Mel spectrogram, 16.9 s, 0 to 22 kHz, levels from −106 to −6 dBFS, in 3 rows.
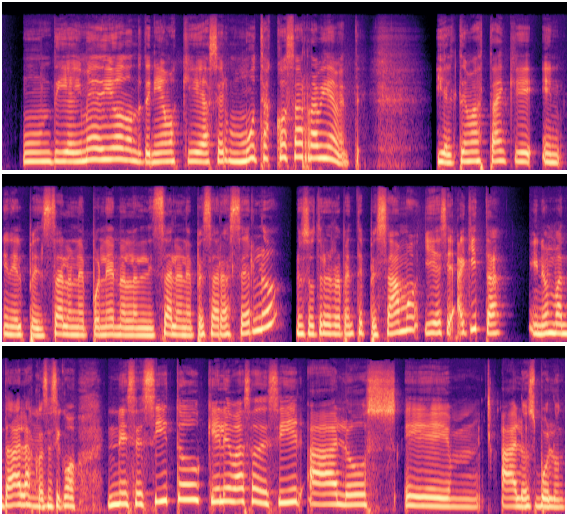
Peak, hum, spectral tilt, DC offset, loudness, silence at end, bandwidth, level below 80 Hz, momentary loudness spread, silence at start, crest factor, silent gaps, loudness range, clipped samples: -2 dBFS; none; -5 dB/octave; under 0.1%; -14 LUFS; 0 s; 16 kHz; -40 dBFS; 5 LU; 0.2 s; 10 dB; 4.30-4.34 s, 8.54-8.59 s; 3 LU; under 0.1%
